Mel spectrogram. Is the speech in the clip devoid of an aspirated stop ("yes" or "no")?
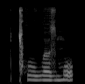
no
